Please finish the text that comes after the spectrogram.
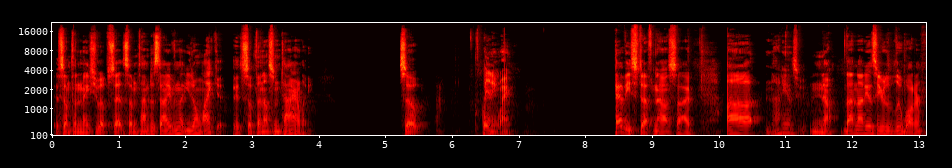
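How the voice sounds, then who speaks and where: Deep-voiced, animated male streamer chatting casually. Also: fairly quick, pauses often. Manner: rambling, self-described grumpy old man. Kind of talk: casual live-stream chat.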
